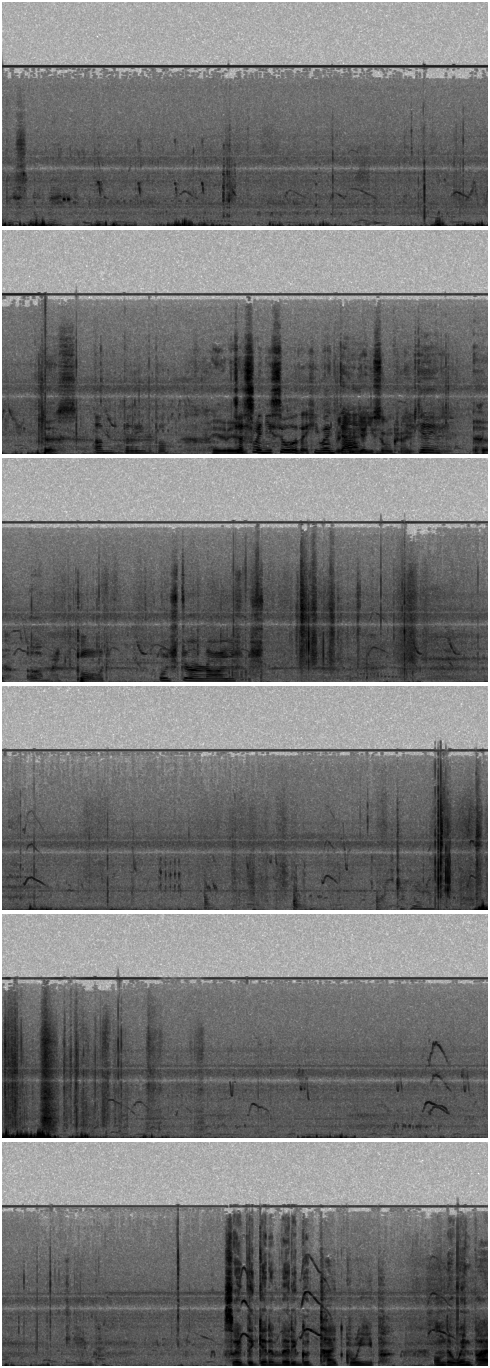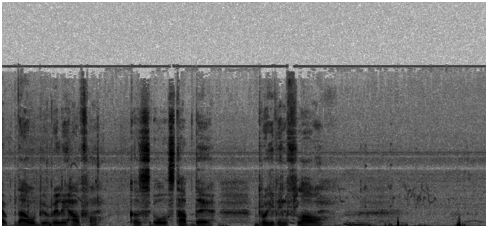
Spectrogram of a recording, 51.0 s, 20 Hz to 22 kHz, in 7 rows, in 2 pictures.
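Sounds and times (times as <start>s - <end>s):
rustling in dry grass: 15.0s - 27.2s, 28.2s - 32.6s.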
